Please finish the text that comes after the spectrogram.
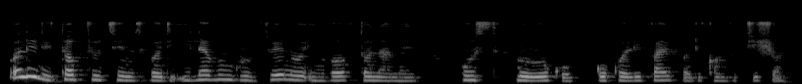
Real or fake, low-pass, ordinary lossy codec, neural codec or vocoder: real; none; none; none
